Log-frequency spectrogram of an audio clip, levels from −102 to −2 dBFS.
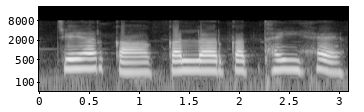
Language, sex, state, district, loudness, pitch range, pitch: Hindi, female, Uttar Pradesh, Ghazipur, -21 LUFS, 215-245 Hz, 230 Hz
